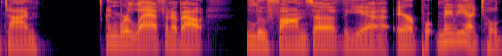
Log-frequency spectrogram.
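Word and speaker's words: Lufthansa: So we're hanging all the time, and we're laughing about LouFanza, the airport.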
